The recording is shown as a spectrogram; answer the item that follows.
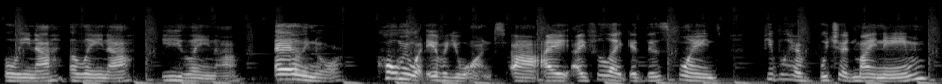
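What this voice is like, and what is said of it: Zimbabwean accent. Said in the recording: “I'm originally from a small little country in the southern part of Africa called Zimbabwe. So that's where the accent comes from”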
